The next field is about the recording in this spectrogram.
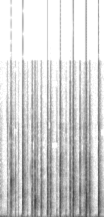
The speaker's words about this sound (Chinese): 来鼓掌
